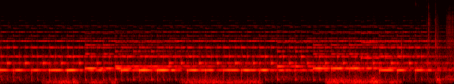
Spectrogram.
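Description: A finished melodic house track: a bright arpeggiated synth line panned across the stereo field over a sustained pad, with bass pulses coming and going in sections, steady and moderately loud throughout.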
